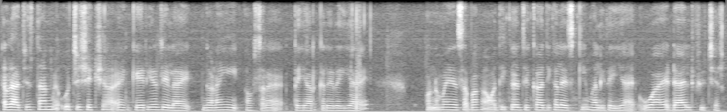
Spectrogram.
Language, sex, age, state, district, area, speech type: Sindhi, female, 60+, Rajasthan, Ajmer, urban, spontaneous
